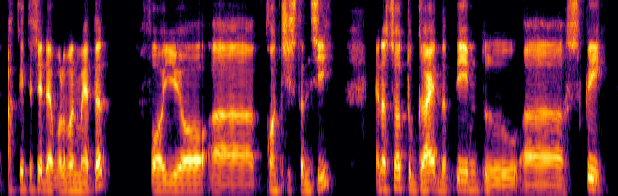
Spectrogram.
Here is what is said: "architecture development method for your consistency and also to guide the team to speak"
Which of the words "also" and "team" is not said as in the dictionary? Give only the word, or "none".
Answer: also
